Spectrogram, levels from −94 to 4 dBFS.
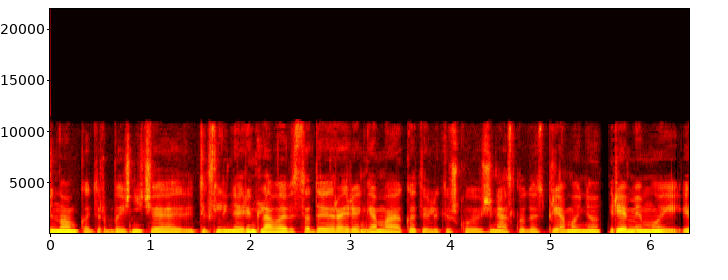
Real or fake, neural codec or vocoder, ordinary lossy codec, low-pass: fake; vocoder, 24 kHz, 100 mel bands, Vocos; AAC, 64 kbps; 10.8 kHz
